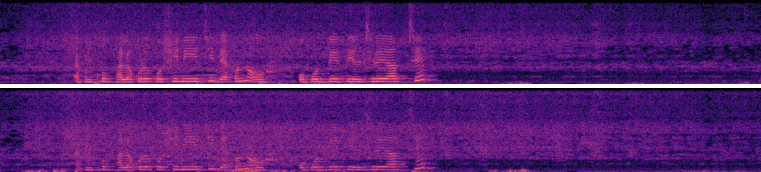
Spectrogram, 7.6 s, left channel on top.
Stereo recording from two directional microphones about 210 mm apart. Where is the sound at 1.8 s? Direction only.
25° left (ahead or behind).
